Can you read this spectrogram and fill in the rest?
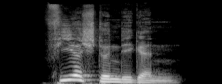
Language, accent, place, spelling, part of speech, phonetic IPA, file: German, Germany, Berlin, vierstündigen, adjective, [ˈfiːɐ̯ˌʃtʏndɪɡn̩], De-vierstündigen.ogg
- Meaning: inflection of vierstündig: 1. strong genitive masculine/neuter singular 2. weak/mixed genitive/dative all-gender singular 3. strong/weak/mixed accusative masculine singular 4. strong dative plural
